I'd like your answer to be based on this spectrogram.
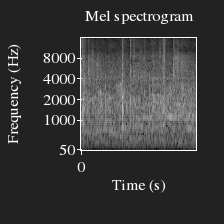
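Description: Church congregation applauding and cheering during a French-language worship service, a dense, steady wash of clapping and crowd noise throughout with a few brief louder bursts.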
